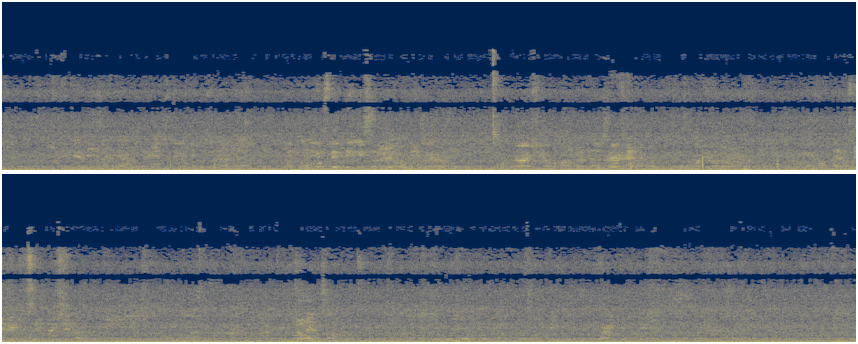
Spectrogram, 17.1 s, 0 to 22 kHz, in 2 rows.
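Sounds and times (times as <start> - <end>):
bus engine idling: 0.0 - 17.0.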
